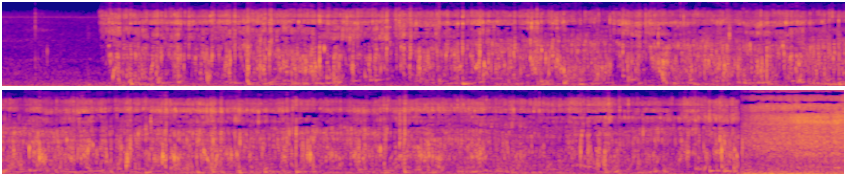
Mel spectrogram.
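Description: Liquid splashes as it pours into pool water.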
